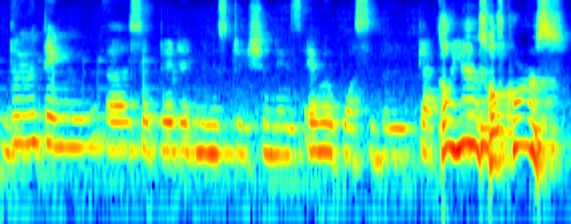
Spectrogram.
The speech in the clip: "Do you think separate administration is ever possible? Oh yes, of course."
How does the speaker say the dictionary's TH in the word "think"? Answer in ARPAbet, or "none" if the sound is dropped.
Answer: T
